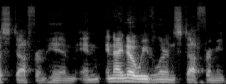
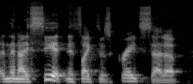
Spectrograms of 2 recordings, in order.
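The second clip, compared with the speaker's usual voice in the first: normal talking voice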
